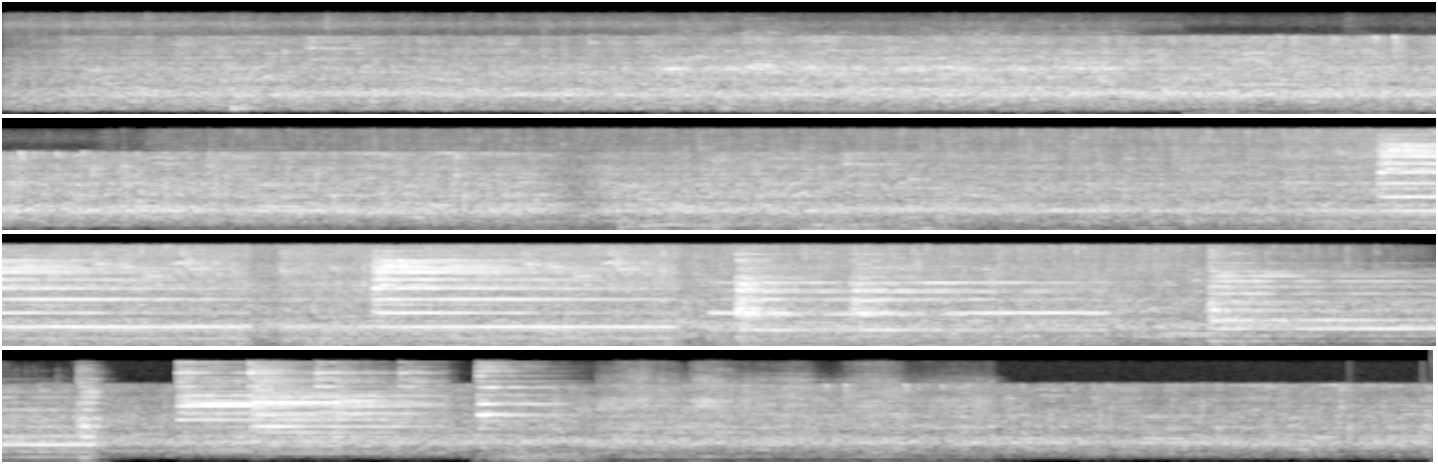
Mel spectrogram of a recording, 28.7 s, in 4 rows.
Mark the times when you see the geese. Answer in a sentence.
You can hear the geese from 3.2 to 5.7 s, from 10.2 to 12.0 s and from 24.4 to 26.5 s.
